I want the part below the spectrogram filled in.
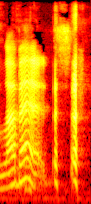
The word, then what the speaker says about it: Labedz: Whenever I do media or podcasts, they ask how to pronounce my name, and I say it's like you were making up where French people sleep. You'd say, oh, Labedz.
